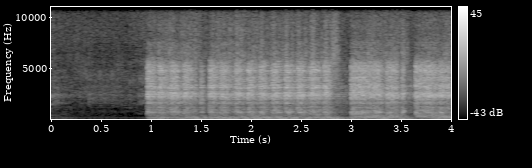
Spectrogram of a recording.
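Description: Heavy distorted electric guitar riff of a metalcore band, starting abruptly about a second in after a quieter opening, with a brief dip near the three-second mark.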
